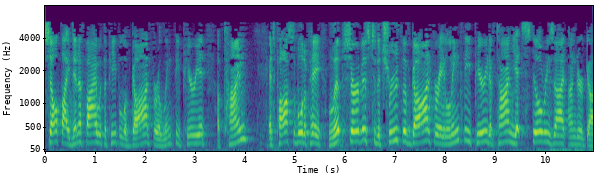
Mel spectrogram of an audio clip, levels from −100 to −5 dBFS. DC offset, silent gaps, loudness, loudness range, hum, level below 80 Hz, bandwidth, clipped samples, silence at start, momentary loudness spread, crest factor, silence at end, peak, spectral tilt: under 0.1%; none; -24 LUFS; 4 LU; none; -66 dBFS; 5.8 kHz; under 0.1%; 0 s; 11 LU; 18 dB; 0 s; -6 dBFS; -8.5 dB/octave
